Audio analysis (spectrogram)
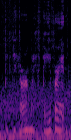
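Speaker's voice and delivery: said quietly. Talking about couples on a podcast, said quietly. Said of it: "And I'm saying that quietly".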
